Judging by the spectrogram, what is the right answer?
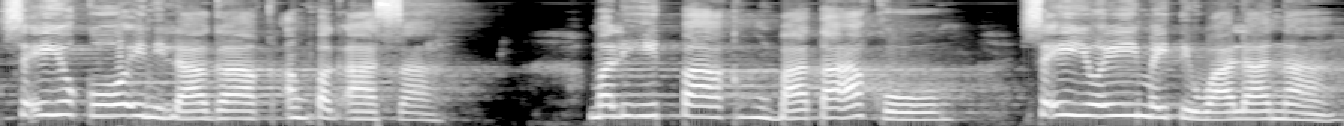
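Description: Lively intonation from a woman at a fairly high pitch and a very slow pace, over a quiet background. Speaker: lector. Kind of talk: scripture reading. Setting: church. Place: church. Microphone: podium.

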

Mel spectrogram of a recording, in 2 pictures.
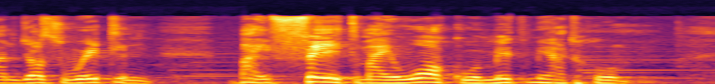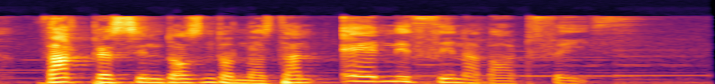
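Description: Faint music plays in the background as a man with a high pitch speaks at a moderate pace with ordinary pitch variation. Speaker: preacher. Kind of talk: sermon. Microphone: handheld.

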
